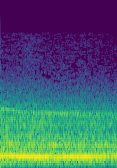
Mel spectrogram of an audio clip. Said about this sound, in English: Plane's coming to a halt.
